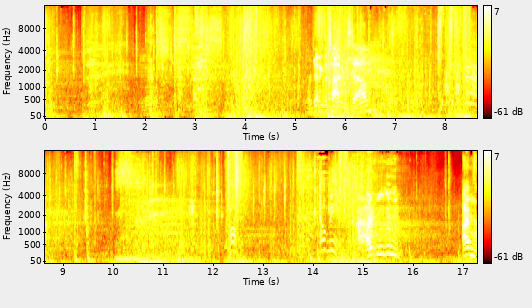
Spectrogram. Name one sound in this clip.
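A lightsaber hums and whooshes through swings.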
